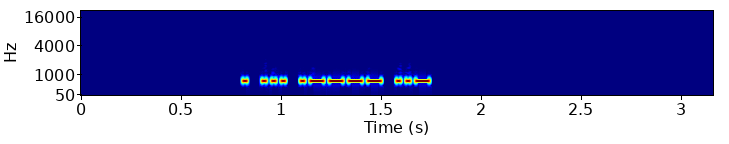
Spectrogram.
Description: Morse code, heard as a keyed tone, about 47 wpm, 700 Hz. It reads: ES1U
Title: DXCC-100 Call Signs - 4 Characters - Repeated 3x - 50wpm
